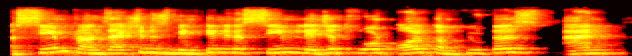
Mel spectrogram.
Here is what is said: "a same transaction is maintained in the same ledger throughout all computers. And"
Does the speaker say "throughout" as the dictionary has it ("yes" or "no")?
no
